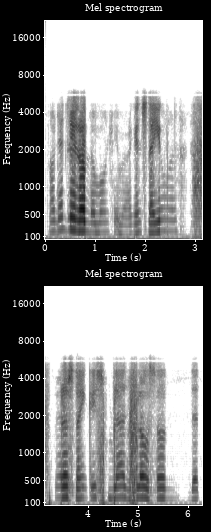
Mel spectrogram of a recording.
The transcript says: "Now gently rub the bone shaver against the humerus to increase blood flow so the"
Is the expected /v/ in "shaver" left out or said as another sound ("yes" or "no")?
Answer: yes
